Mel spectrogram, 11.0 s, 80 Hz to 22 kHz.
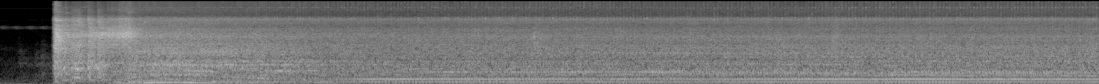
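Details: Toyota Vitz in drive: engine fires, flares briefly, then settles into steady idle under drive load with a faint droning hum at 0:17; cause not evident.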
